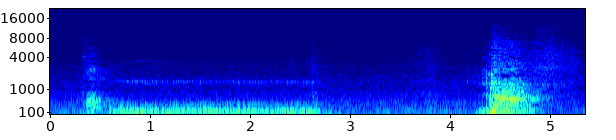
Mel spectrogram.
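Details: An African lion indoors, resting in a living room beside a man on a couch, gives a low, rumbling growl for about two seconds, then falls quiet before a short, louder rough burst near the end.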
